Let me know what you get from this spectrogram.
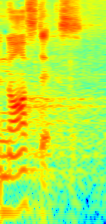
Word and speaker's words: Gnostics: One group I'll tell you about is the Gnostics. If you've ever heard of the Gnostics, it's spelled with a G at the front.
